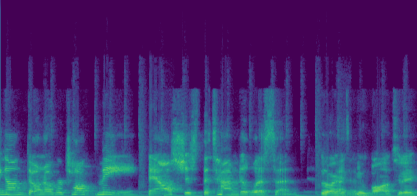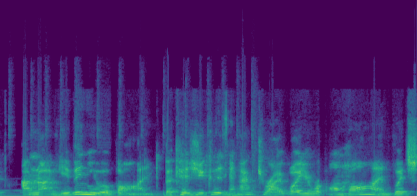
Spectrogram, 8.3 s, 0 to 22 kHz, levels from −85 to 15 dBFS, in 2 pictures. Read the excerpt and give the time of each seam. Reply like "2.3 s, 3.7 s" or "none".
1.3 s, 3.0 s, 4.3 s, 5.7 s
